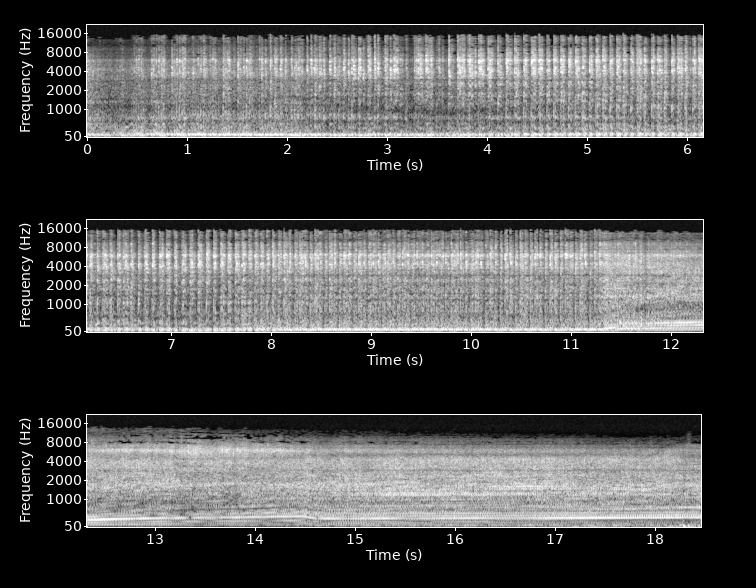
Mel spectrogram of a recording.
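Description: Drag car's engine rumbling steadily at the starting line. About eleven seconds in it launches: the engine note climbs, drops suddenly at a gear shift about three seconds later, then climbs again as the car accelerates away down the strip.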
